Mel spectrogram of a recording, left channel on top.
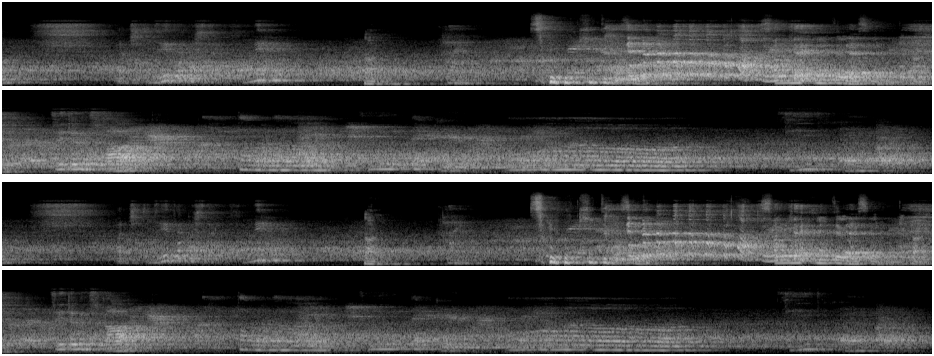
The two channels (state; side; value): quieter; right; 3.2 dB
